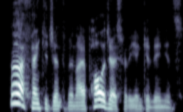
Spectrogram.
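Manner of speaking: as charming as possible, laying on charm. Speaking in character to guards after being let through: as charming as possible. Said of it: "trying to be as charming as I can".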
